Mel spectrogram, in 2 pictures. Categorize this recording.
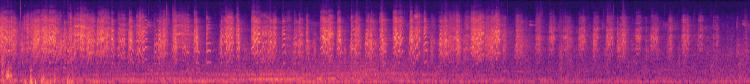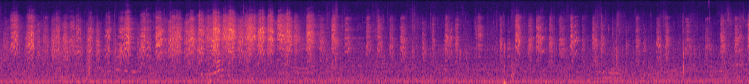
Soundscapes > Urban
